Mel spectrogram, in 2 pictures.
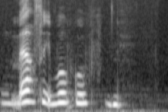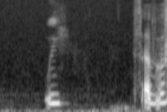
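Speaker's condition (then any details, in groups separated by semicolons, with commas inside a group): Cerebral palsy; cerebral palsy from lack of oxygen at birth, all motor function damaged, cognition intact, wheelchair user; speech and expression disability, articulation on radio needs considerable effort and concentration, slight stumbling on early questions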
